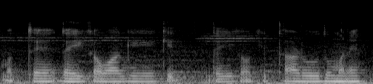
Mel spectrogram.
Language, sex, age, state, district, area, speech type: Kannada, male, 18-30, Karnataka, Davanagere, rural, spontaneous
